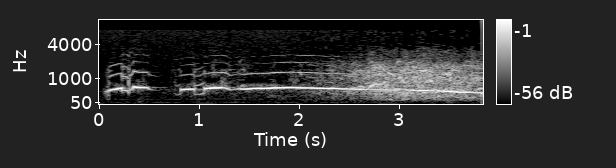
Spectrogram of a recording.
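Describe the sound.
Victor Moore imitating the crow of the Pathé Newsreel Rooster as a special feature of the Rexall radio program, sad and howl-like: a few short clipped notes, then one long, steady, mid-pitched tone that sags slightly at the end and turns breathy and hoarse.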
